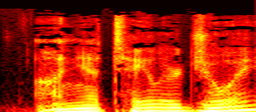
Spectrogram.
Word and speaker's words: Anya Taylor-Joy: starring Olivia Cooke and Anya Taylor-Joy.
